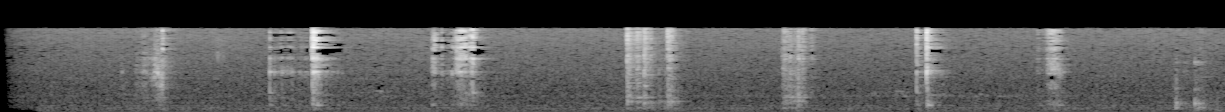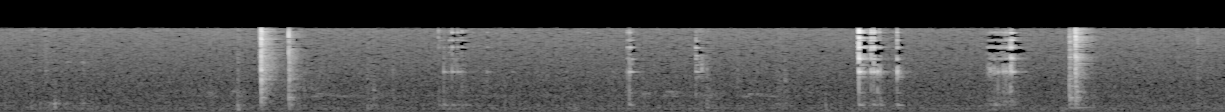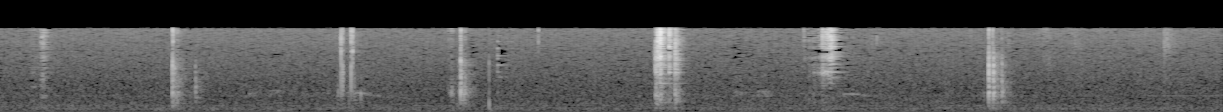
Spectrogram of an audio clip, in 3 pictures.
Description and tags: I recorded this myself of me lifting a small object to make it sound kind of like someone lifting a syringe, enjoy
